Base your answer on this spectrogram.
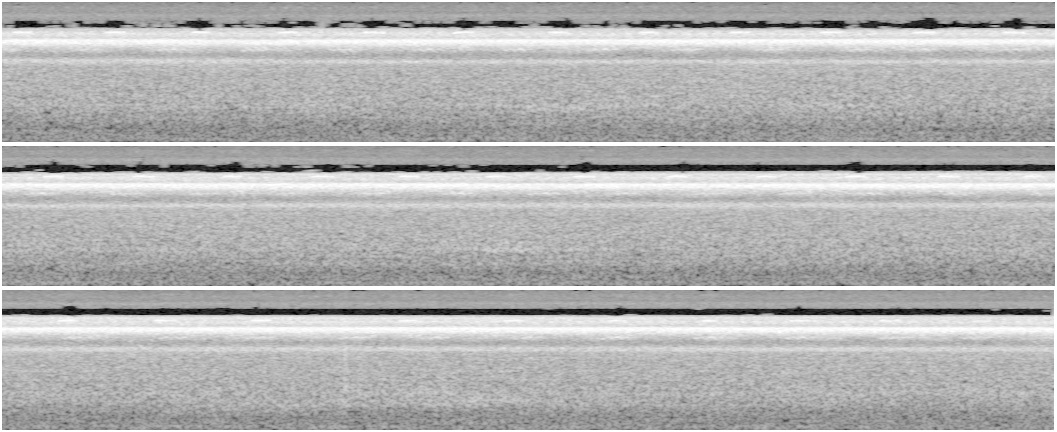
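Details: Crickets chirping at night in a forest, a dense, unbroken high-pitched shimmer of several steady layered tones with no pauses or other voices, holding an even loudness throughout.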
